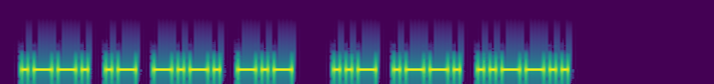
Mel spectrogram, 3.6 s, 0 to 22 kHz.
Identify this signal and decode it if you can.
Morse code, heard as a keyed tone, about 40 wpm, 700 Hz. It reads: PACK UP?
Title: Sentences from Top 1300 Words 40wpm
